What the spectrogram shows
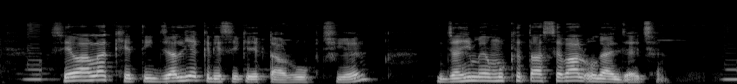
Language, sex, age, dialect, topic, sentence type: Maithili, male, 25-30, Eastern / Thethi, agriculture, statement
